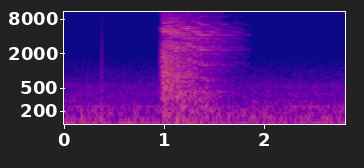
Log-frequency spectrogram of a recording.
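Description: A bright shimmering chime rings out briefly.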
